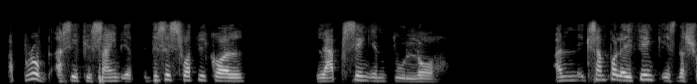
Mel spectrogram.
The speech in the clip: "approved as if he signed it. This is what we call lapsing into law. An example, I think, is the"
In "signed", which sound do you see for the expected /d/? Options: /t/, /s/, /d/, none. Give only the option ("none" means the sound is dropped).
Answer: /d/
